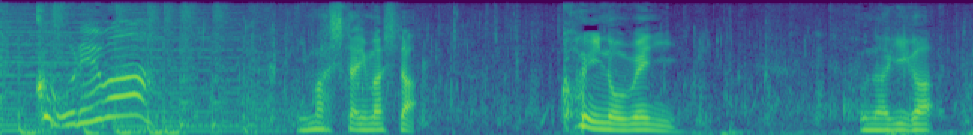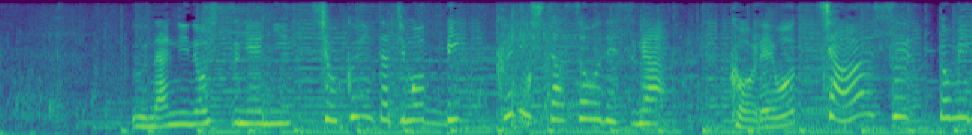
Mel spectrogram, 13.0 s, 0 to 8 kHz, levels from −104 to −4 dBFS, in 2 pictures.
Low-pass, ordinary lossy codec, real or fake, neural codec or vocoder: 7.2 kHz; none; real; none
